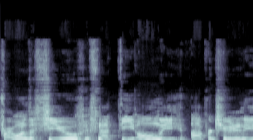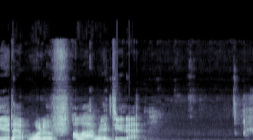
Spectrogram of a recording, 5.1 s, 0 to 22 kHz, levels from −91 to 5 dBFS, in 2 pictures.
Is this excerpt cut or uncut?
cut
